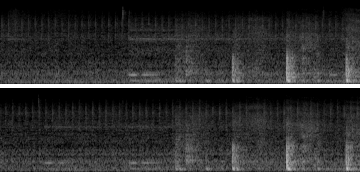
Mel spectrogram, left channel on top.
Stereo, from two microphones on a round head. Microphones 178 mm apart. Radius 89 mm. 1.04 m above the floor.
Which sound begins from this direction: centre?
Footsteps, at 1.8 s.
